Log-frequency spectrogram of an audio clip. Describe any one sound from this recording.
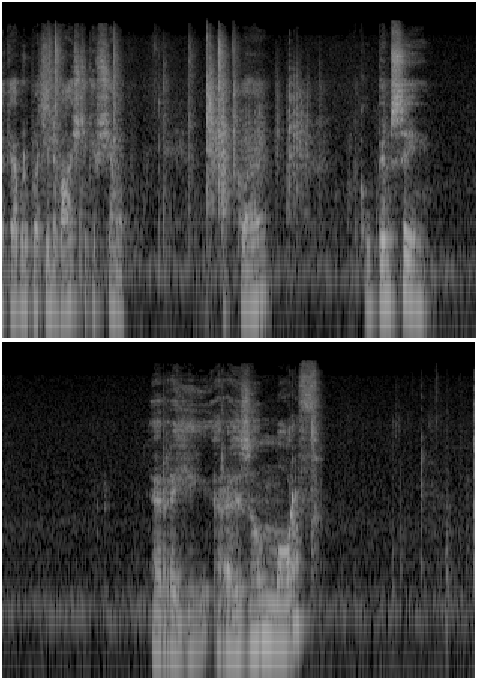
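Small plastic game pieces click softly on a table.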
